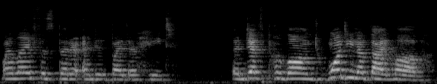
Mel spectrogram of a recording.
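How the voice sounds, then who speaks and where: A lovestruck young man in a puppet play , voiced by a woman, high in pitch, declaims ardent, poetic verse. The voice is recorded in a very echoey room, well away from the microphone. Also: fairly even intonation, normal speed, pushed and bright. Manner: declaiming verse, reciting from a script. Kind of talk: Shakespeare recited for a school puppet show. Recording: echoey room, far from the mic.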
